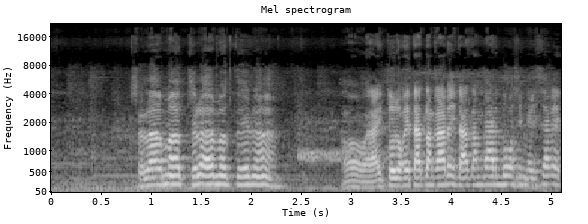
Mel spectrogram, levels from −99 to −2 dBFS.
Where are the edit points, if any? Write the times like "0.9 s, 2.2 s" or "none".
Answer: none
